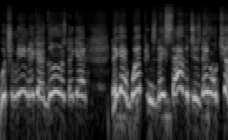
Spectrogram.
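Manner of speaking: very high, fearful fretting, acted out. Speaker mocks what timid people say first, imitating a scared person.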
